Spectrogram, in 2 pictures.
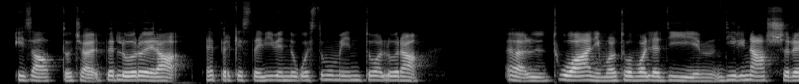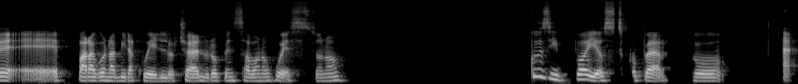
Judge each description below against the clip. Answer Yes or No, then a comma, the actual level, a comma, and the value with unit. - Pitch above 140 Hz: Yes, medium, 185 Hz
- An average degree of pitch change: No, narrow, 2.3 semitones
